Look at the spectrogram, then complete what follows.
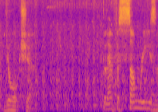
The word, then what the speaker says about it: Yorkshire: I can't remember which video it was I pronounced Yorkshire as Yorkshire like all my life I've always called Yorkshire Yorkshire but then for some reason I'm sat in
